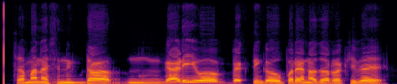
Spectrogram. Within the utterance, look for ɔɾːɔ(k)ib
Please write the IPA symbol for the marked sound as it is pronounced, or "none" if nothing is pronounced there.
kʰ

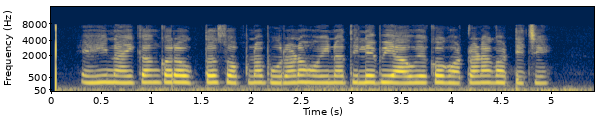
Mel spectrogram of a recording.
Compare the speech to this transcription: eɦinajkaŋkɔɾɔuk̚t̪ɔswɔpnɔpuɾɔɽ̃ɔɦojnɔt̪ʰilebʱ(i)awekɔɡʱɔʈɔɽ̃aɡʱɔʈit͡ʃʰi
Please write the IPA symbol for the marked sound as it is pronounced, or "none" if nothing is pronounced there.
i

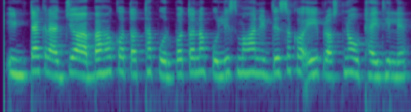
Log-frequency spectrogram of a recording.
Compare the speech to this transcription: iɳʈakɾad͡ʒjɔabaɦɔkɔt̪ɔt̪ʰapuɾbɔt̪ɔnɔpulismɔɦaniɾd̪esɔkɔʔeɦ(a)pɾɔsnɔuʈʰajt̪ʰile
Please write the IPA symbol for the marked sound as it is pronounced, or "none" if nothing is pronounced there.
i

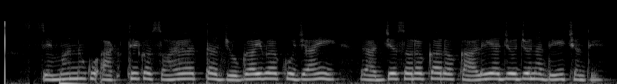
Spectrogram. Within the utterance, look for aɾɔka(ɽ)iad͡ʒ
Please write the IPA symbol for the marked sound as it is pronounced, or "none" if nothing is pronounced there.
ɭ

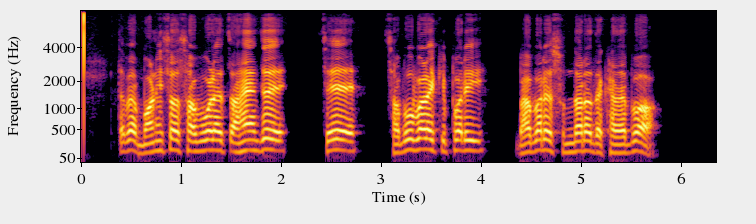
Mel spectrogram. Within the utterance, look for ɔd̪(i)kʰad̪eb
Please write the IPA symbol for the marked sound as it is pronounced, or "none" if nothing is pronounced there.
e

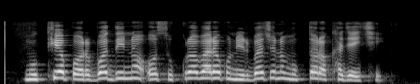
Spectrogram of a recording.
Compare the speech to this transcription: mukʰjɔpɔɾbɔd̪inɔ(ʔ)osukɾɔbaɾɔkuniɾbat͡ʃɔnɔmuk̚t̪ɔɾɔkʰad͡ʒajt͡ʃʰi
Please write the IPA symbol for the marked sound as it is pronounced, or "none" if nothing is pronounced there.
ʔ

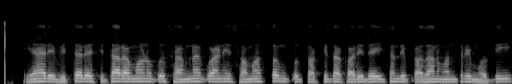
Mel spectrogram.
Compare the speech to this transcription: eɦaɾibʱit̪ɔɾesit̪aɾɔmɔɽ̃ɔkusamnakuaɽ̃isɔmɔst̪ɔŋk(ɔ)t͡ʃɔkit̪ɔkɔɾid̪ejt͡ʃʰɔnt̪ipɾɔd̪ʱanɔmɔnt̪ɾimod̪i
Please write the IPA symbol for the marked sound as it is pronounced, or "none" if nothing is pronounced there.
u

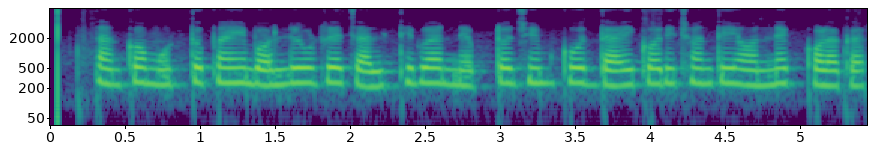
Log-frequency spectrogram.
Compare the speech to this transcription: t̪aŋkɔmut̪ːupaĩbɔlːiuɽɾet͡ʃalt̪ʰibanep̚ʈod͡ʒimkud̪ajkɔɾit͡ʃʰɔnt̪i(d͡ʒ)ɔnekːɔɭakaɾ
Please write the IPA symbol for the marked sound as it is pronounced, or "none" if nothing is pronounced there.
none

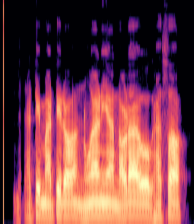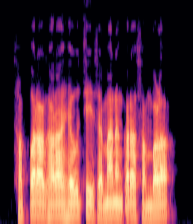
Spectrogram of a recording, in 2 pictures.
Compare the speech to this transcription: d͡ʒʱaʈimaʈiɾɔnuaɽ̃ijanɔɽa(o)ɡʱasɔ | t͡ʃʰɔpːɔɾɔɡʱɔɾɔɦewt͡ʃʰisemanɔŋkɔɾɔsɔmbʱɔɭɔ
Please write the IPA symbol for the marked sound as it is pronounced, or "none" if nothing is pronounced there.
o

